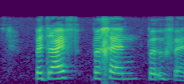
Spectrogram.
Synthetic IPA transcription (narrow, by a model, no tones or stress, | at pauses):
b̥ədrɐjf | b̥əχənb̥əʔufə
